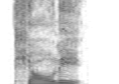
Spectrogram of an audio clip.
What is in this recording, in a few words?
"条例", Chinese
